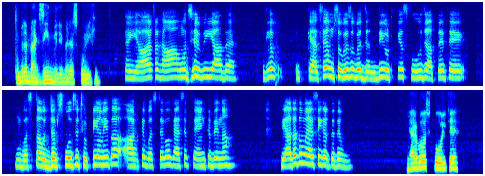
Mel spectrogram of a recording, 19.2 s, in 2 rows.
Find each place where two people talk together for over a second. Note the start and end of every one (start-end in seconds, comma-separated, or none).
none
